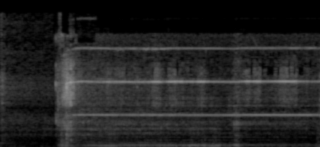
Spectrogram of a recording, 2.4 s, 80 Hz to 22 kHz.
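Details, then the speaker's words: 2004 Kawasaki ZX10R, stored 3 years, with new tank, pump and iridium plugs, before first start-up: relay click then steady high-pitched electric hum for a couple of seconds; fuel pump priming normally. "that's the sound of the tank priming that's a good sign that means my fuel pump is working yes"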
